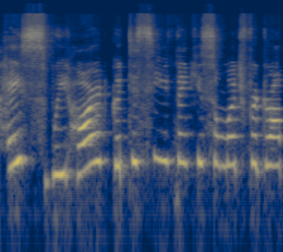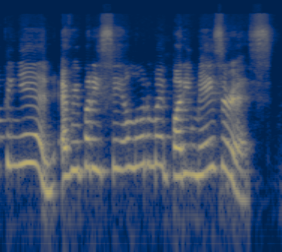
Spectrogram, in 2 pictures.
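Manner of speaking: high-pitched, sweet gushing welcome; affectionate greeting. Real, not acted. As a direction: coo hello to a dear friend. Greets a friend who dropped in.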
